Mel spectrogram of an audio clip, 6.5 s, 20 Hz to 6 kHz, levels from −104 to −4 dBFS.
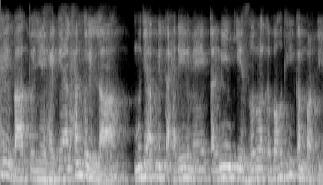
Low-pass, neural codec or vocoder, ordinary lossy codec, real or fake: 5.4 kHz; codec, 44.1 kHz, 7.8 kbps, Pupu-Codec; none; fake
